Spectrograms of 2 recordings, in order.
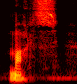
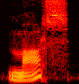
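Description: First: The a vowel is short. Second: The a vowel is long. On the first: It names the month. "det blir uttalt med kortvokal" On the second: It names the god. "uttale gudenavnet med lang A"

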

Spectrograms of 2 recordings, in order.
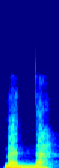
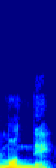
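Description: First: It is said in the north-fjord Nesseby form. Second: It is said in the Kautokeino dialect form. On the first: "på nordsiden av fjorden, så sier de menne" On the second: "i Kautokeino så heter det monni"

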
